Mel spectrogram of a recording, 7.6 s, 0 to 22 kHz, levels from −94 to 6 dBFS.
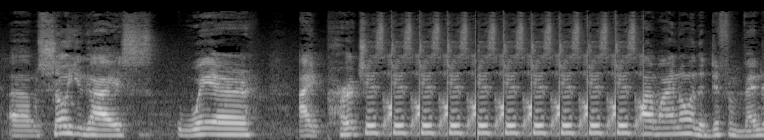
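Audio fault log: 3.91–6.43 s, CD stuck on one turn: the same 0.28 s fragment repeats nine times in a fast, even stutter, with a brief mute at each jump. A scratch keeps knocking the laser back one track at the identical point of every rotation.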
